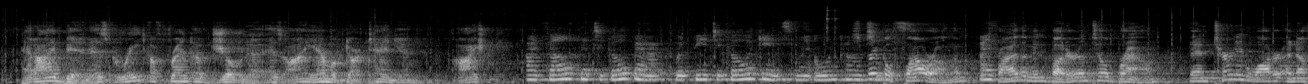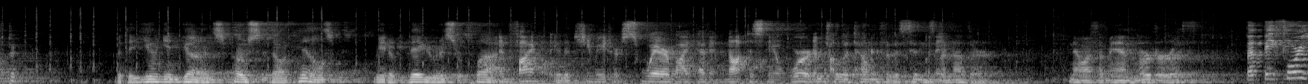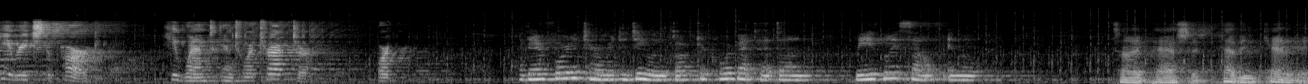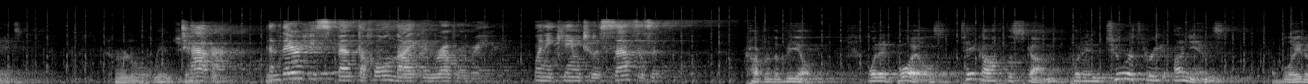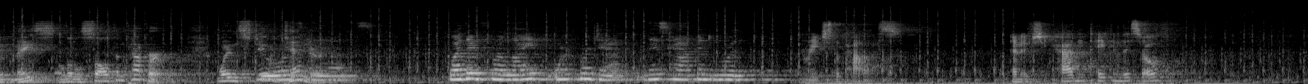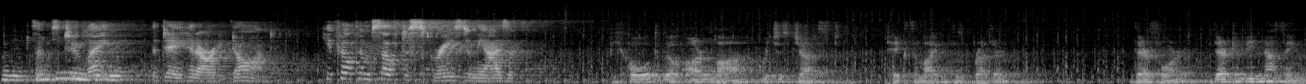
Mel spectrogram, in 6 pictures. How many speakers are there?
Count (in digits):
7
